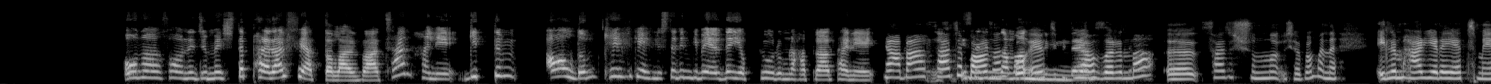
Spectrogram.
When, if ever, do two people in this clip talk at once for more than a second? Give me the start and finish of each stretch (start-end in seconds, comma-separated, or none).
9.6-11.0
